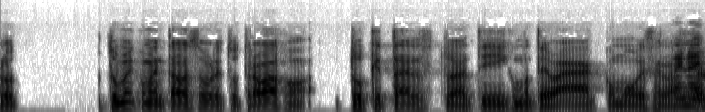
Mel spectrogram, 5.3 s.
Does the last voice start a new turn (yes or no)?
yes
